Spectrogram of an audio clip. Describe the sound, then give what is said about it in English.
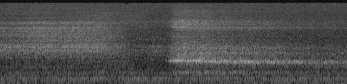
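Faint breathing during a slow breathing exercise: a long, soft inhale, a short pause, then a slightly louder, breathy exhale that stretches out to the end. “you're going to slide up your thumb and you're going to breathe in. You're going to slide down your thumb and breathe out.”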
